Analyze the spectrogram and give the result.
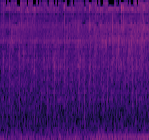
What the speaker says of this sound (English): I think I'll put just a little bit more oil on that.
